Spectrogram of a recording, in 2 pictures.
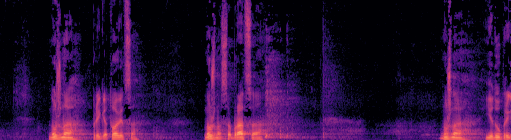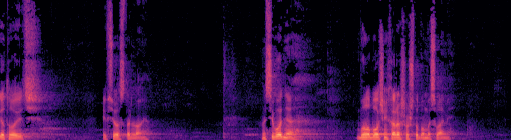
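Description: A man speaks calmly into a microphone, with pauses, in a large echoing hall.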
